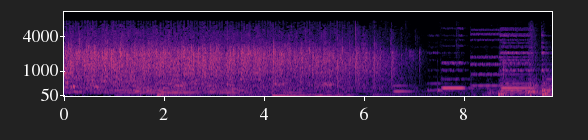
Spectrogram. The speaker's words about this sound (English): Somebody say hallelujah. Give him one more big hand clap of praise if you love him.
